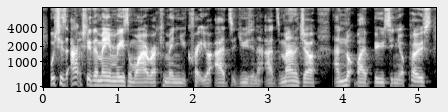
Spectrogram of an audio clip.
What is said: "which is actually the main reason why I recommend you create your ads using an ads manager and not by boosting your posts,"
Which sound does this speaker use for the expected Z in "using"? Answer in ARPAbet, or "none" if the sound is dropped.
Z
